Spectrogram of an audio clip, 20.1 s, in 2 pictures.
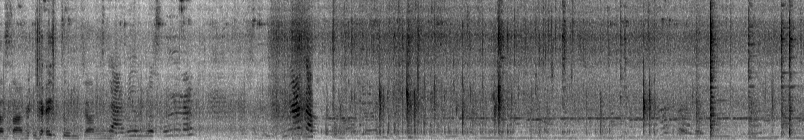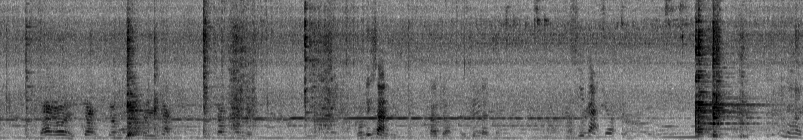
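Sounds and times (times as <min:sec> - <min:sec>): snacks sizzling in oil: 0:00.0 - 0:20.0
metal ladle clicking against pan: 0:08.0 - 0:10.6.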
